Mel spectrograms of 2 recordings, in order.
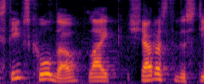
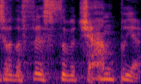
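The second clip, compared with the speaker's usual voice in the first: bad fake British accent, pitched up; 6 semitones higher, 4 dB quieter than usual. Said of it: "He doesn't even sound British".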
